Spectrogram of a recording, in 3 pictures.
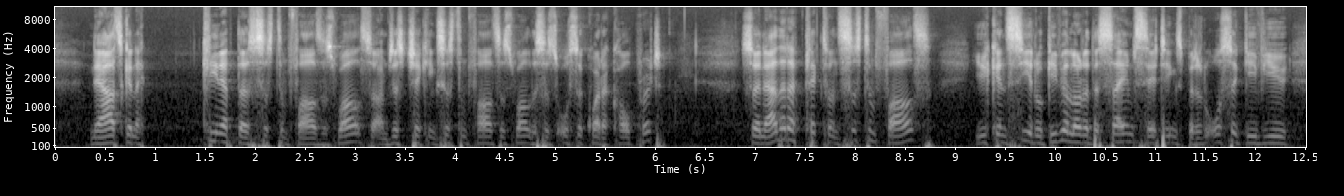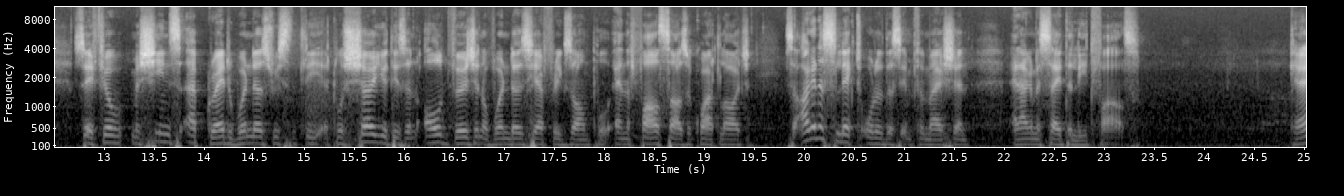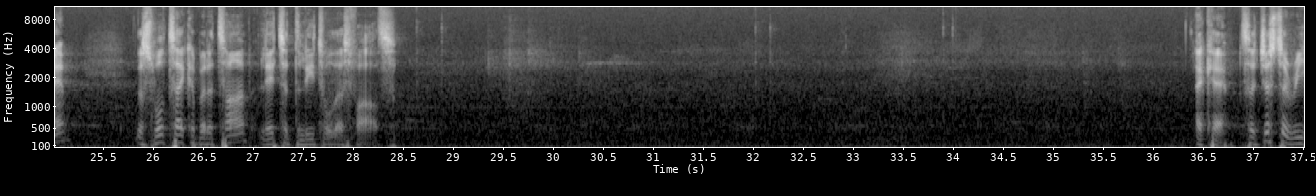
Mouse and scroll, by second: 32.2 click, 34.0 click.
